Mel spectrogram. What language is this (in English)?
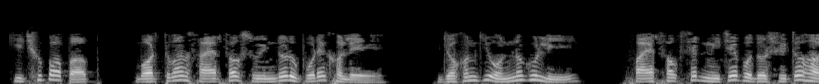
Bangla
